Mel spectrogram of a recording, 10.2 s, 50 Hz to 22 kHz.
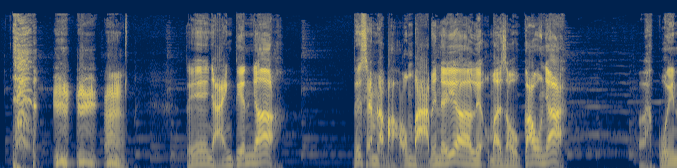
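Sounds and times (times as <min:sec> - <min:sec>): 
old man clearing his throat: 0:00.2 - 0:02.0
old man coughing: 0:00.2 - 0:02.0
speech: 0:02.8 - 0:04.2, 0:05.3 - 0:08.5, 0:09.6 - 0:10.1.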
